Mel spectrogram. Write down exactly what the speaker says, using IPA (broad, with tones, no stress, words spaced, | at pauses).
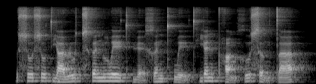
su˥su˥t̪jä˧˥ ɻu˥˩t͡sʰə˥n lwe˥˩ɪ̯t̪ʰɥɛ̰˨˩ xə˥˩nt̪ʰwḛ˨˩ɪ̯ t̪ʰjɛ˥˩npʰɑ̰˨˩ŋxu˥sɤ̰˨˩ŋ t̪ä˧˥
